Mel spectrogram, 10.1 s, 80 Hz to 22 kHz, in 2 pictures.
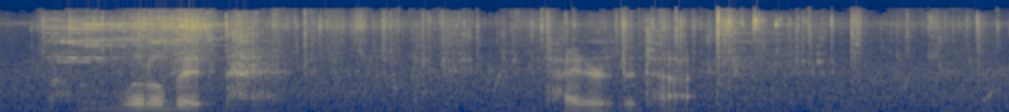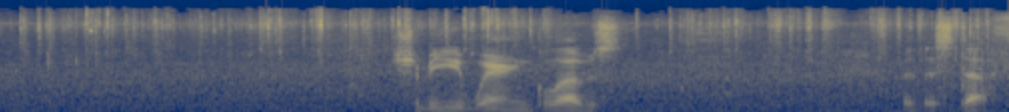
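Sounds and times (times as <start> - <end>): chicken wire crinkling: 0.0 - 10.0.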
